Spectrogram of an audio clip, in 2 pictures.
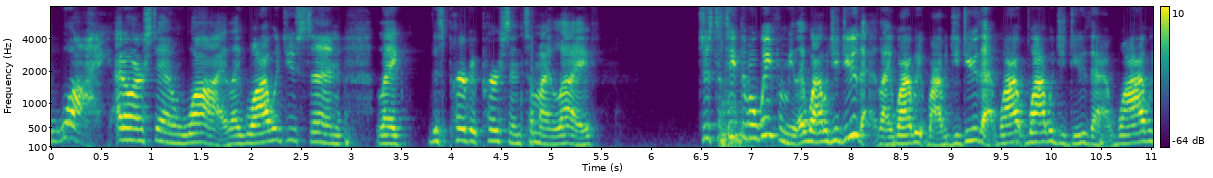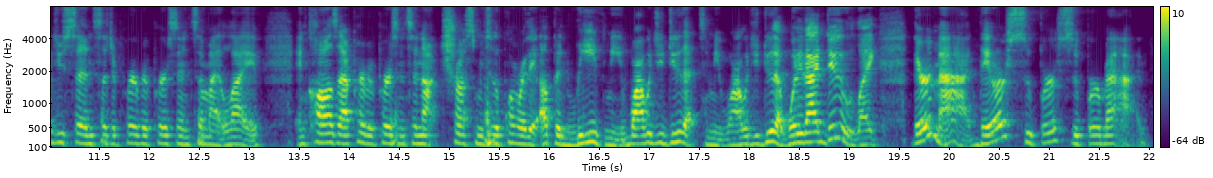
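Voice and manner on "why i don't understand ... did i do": ordinary talk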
